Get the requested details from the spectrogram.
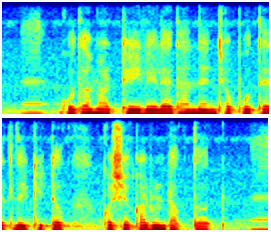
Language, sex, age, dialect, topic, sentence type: Marathi, female, 41-45, Southern Konkan, agriculture, question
